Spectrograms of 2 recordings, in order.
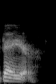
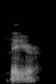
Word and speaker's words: Bayer: We say it Bayer, accent on the Bay, Bayer.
